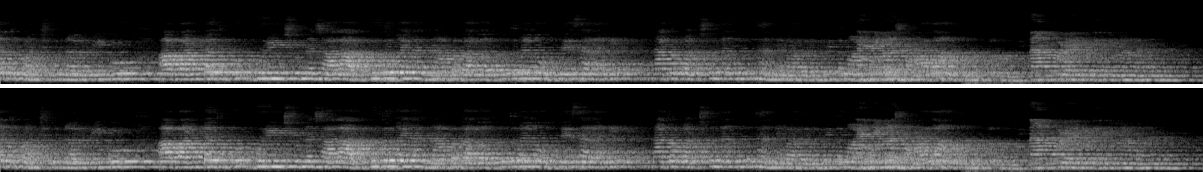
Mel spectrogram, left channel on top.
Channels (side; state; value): both; normal; correlation 0.77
